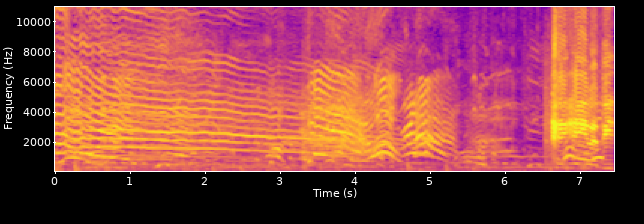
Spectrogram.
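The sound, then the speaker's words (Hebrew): Children crowd onto a school trip bus during a broadcast of the Israeli radio station Kids 120 FM, a dense babble of excited high-pitched voices chattering and shouting over one another, steady throughout, with a shrill burst of yelling near the end. “והפעם קבלו שידור כיפי, משחרר וקופצני הישר מ... אוטובוס הטיולים שלנו.”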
